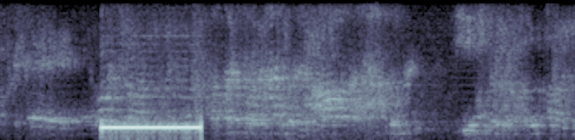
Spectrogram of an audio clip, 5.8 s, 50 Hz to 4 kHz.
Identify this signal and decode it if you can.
Ringback tone (Europe, 425 Hz), with speech.
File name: out- -2008- - - .37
